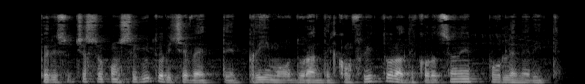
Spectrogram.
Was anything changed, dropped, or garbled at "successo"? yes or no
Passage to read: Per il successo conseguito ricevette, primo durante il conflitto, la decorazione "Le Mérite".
no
